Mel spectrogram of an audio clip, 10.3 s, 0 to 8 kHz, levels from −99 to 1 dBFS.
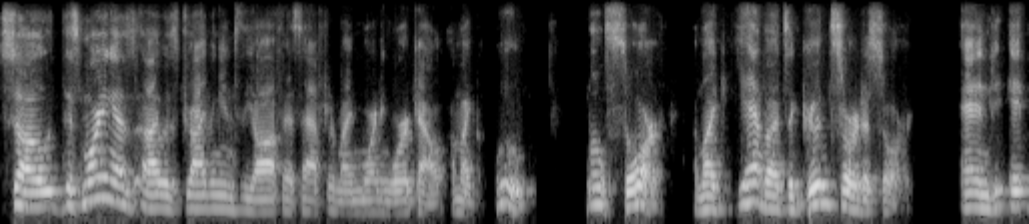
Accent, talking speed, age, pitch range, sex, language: American, 185 wpm, 50-69, 120-160 Hz, male, English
